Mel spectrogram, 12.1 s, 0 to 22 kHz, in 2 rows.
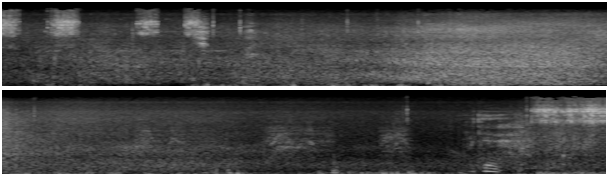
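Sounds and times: sea surf washing up beach: 0:00.0 - 0:08.7
wind buffeting microphone: 0:00.0 - 0:12.0.

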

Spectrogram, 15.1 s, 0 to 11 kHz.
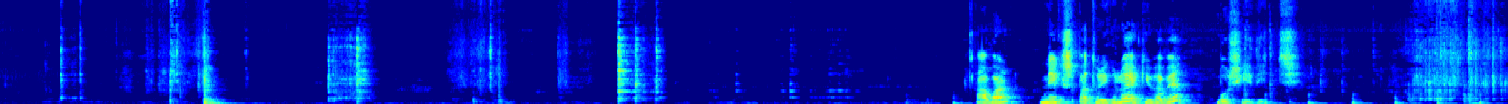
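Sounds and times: metal spatula scraping a pan: 0:00.6 - 0:01.9, 0:03.2 - 0:03.9, 0:04.5 - 0:08.9, 0:12.2 - 0:15.0.

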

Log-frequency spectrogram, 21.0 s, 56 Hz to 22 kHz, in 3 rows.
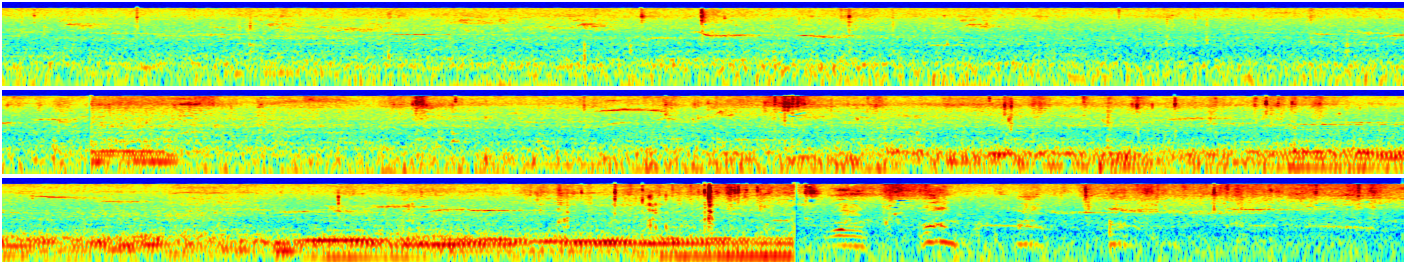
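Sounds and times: small birds chirping: 0:00.0 - 0:21.0
puppy chewing rope toy: 0:16.4 - 0:18.0.

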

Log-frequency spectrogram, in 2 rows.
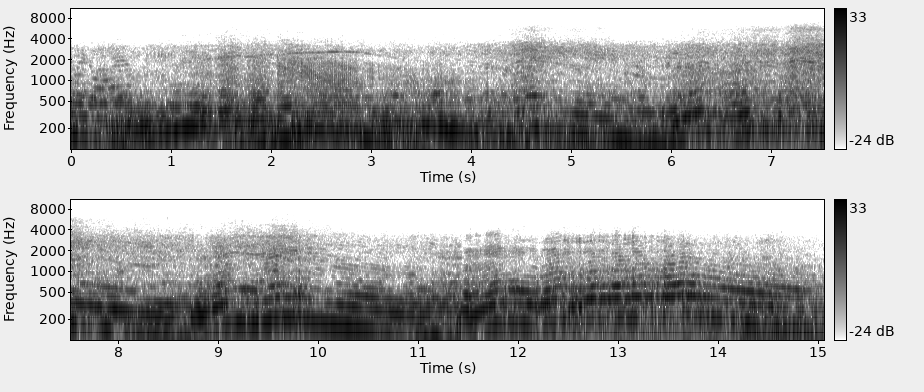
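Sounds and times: loud car exhausts revving: 0:00.0 - 0:15.0.

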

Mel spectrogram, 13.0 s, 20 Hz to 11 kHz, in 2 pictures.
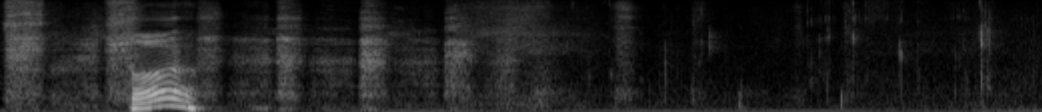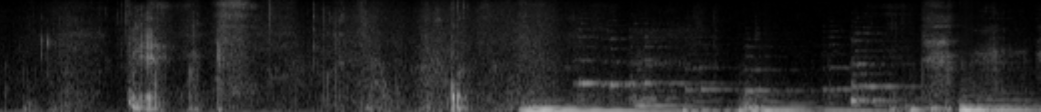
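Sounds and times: dog chewing and mouthing: 0:03.5 - 0:09.7
music: 0:09.7 - 0:13.0.

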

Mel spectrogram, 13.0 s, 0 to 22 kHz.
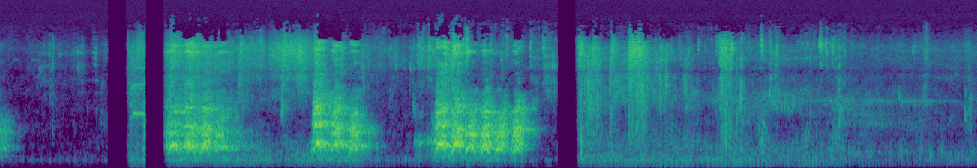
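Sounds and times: animal barking calls: 0:02.2 - 0:03.3, 0:04.1 - 0:07.2.

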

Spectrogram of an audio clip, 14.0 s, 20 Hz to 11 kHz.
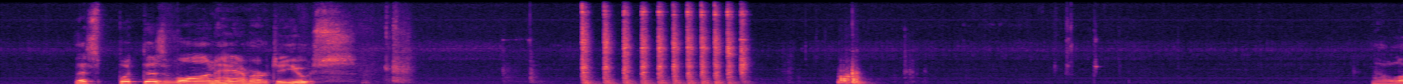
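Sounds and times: loud metal knock with a ring: 0:05.8 - 0:07.5
hammer tapping a metal punch: 0:05.8 - 0:07.6.

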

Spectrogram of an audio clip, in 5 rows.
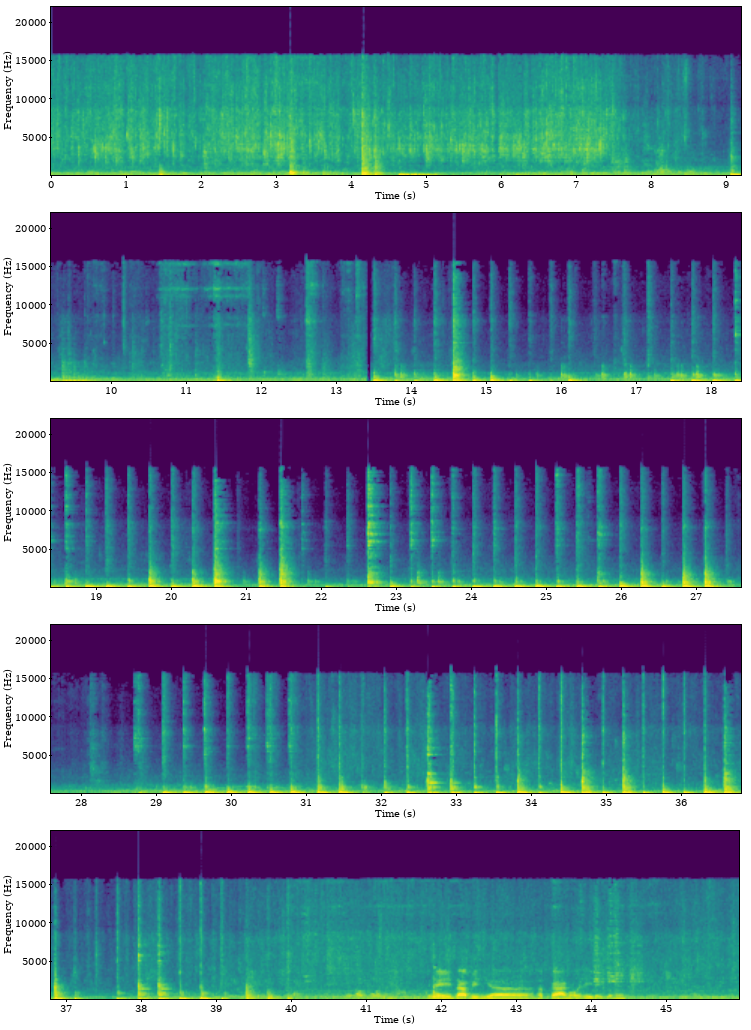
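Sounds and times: pestle pounding in mortar: 0:13.5 - 0:27.6, 0:28.7 - 0:40.0.

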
